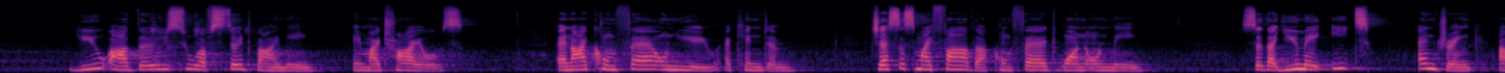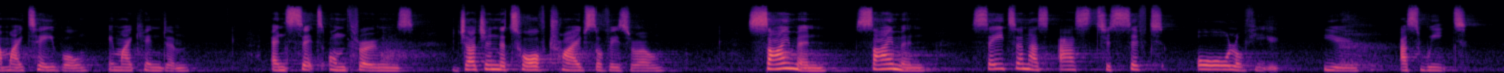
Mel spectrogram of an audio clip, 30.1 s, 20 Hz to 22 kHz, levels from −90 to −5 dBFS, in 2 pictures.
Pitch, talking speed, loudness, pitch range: 195 Hz, 125 wpm, -37 LUFS, 170-230 Hz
